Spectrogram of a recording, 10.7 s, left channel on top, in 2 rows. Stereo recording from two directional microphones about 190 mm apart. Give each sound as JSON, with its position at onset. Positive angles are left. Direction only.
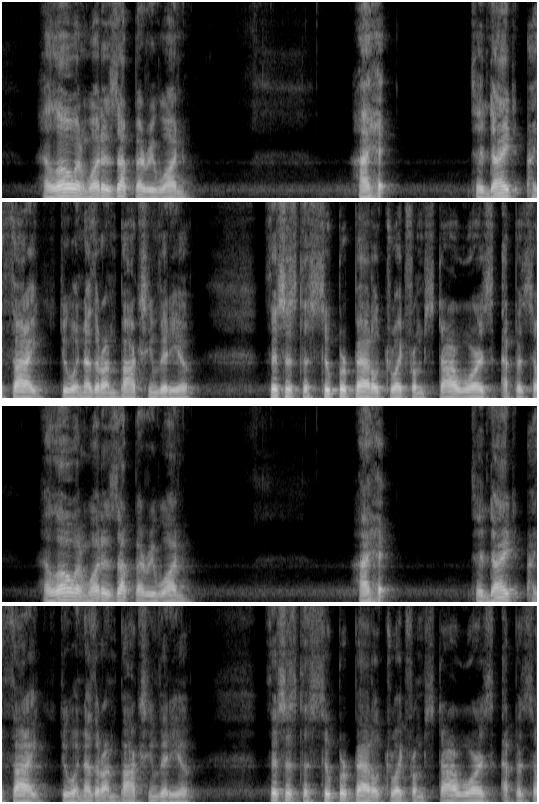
{"t": 0.3, "sound": "speech", "side_deg": 35}
{"t": 3.5, "sound": "speech", "side_deg": 40}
